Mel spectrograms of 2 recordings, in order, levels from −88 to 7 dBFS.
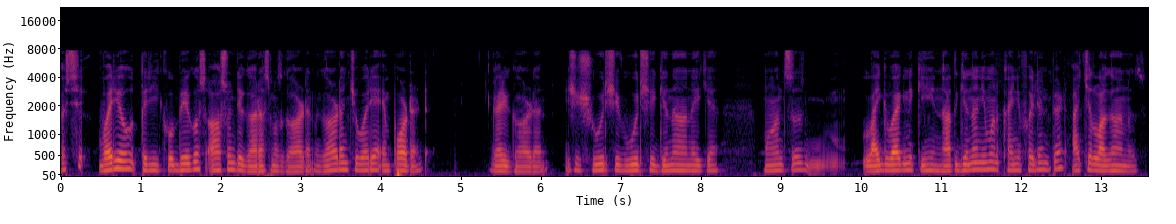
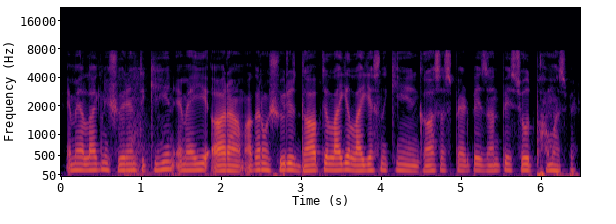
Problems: background sounds at intervals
